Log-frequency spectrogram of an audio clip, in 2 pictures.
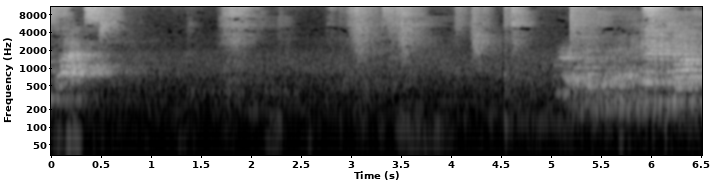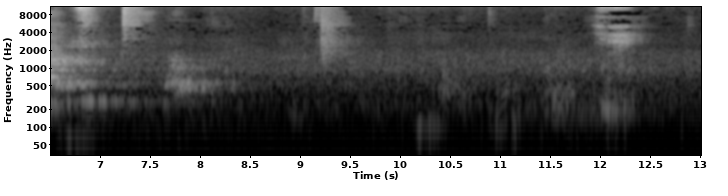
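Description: Footsteps scuffing on gritty concrete stairs, irregular short scrapes, with a person's voice sounding for about two seconds around the middle.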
